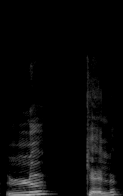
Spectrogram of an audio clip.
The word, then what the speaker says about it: lequel: Et faites bien la différence entre le masculin singulier et le masculin pluriel. Masculin singulier, le, quel, pluriel, les, quel. lequel, lesquels.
